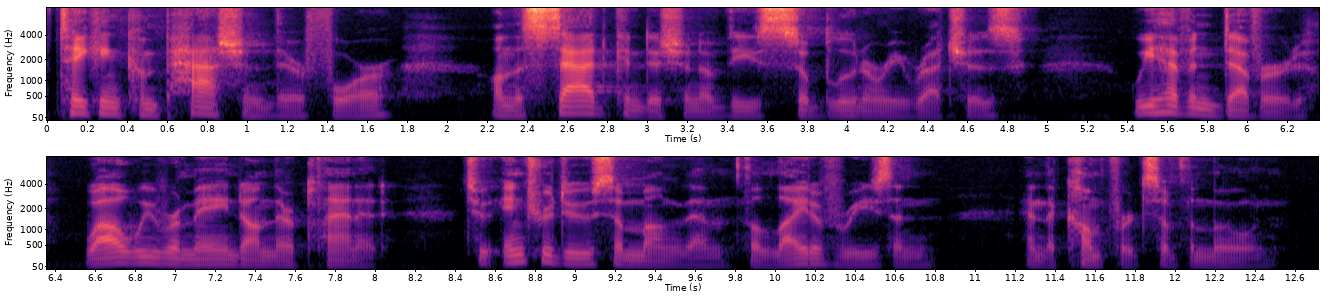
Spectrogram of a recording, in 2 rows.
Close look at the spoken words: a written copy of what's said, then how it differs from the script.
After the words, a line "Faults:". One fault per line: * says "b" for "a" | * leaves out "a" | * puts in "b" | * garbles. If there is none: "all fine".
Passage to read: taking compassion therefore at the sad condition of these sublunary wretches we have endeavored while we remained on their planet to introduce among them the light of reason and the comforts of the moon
taking compassion therefore on the sad condition of these sublunary wretches we have endeavored while we remained on their planet to introduce among them the light of reason and the comforts of the moon
Faults:
* says "on" for "at"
